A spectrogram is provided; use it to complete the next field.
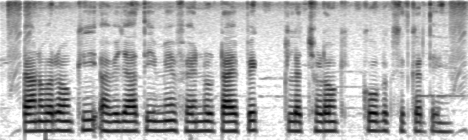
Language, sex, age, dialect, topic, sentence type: Hindi, male, 25-30, Kanauji Braj Bhasha, agriculture, statement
